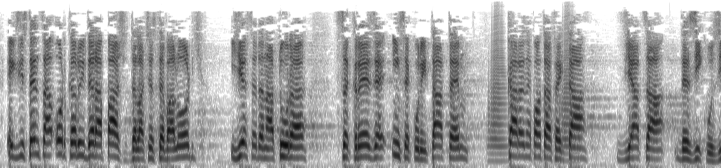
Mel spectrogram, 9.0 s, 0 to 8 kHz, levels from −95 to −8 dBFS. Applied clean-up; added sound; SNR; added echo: none; Brass instrument; 19 dB; none.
